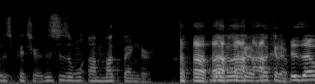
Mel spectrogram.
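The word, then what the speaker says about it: 먹방: Yes, because it comes from the words Myeoknyun and Bangsong, which mean eating broadcast. So it's short, mukbang.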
